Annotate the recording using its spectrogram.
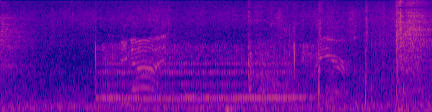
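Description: A phone rings through a handset.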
